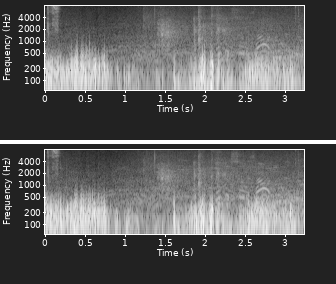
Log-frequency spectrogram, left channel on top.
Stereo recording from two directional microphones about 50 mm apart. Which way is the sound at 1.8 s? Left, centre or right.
Centre.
